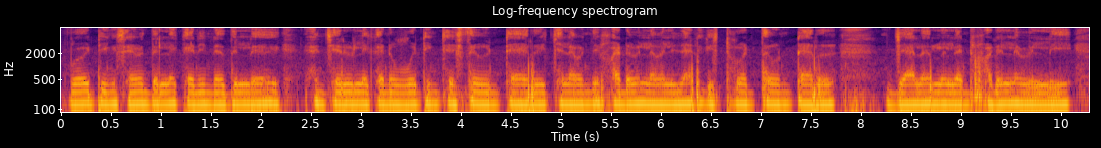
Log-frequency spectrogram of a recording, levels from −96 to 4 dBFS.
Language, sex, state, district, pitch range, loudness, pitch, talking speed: Telugu, male, Andhra Pradesh, Chittoor, 125-130 Hz, -19 LUFS, 125 Hz, 110 wpm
